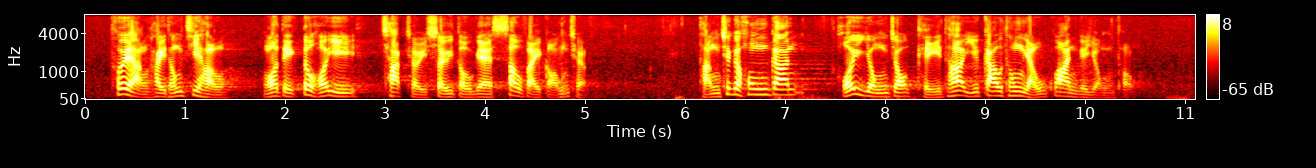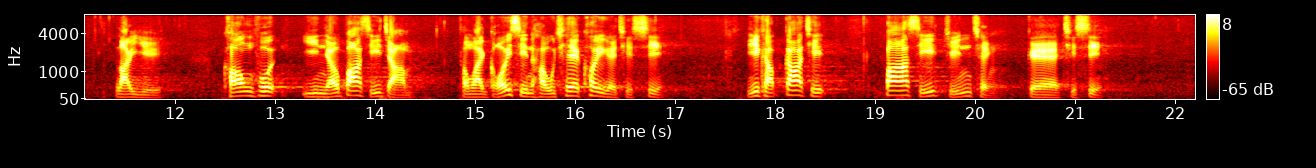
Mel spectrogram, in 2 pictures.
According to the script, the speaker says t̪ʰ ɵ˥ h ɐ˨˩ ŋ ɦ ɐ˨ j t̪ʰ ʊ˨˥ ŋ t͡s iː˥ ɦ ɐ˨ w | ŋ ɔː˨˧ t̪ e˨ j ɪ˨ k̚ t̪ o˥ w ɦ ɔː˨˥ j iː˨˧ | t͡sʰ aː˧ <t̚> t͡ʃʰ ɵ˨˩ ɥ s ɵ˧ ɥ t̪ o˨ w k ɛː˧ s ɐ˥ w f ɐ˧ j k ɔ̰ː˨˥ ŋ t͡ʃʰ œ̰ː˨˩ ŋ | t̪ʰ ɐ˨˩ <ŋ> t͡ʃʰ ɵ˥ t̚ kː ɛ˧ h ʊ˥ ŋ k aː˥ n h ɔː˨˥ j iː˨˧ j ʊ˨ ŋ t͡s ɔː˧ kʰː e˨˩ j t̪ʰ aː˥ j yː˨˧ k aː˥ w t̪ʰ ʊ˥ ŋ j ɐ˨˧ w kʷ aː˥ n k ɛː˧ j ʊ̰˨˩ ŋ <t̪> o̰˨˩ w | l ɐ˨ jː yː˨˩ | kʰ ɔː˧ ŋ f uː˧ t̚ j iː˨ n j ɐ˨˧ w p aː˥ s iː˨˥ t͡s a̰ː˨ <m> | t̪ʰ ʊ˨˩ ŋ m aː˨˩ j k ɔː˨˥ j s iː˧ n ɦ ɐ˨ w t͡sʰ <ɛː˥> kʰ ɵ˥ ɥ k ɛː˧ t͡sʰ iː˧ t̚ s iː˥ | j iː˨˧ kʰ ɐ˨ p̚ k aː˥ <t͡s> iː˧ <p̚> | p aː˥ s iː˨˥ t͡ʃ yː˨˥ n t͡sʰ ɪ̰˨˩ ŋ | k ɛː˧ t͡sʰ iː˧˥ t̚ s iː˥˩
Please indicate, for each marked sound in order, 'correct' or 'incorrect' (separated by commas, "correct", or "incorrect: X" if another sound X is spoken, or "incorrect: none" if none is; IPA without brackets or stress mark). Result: incorrect: k̚, correct, incorrect: t̪ʰ, correct, correct, incorrect: t͡sʰ, incorrect: t̚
